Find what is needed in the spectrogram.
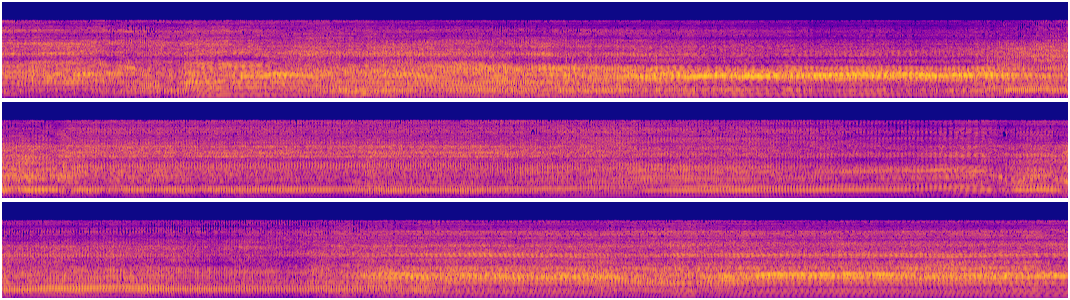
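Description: Small two-stroke engines of a WSK motorcycle and a Komar moped revving hard, their rear wheels spinning and digging into loose sand. The revs dip and climb again several times as the wheels bog down and break free.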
